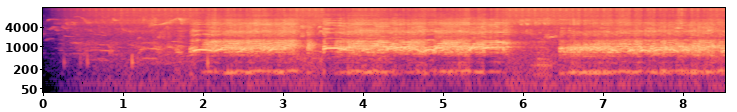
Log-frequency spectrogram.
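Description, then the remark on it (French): A flock of geese honks loudly and continuously, a dense clamor of overlapping nasal calls that swells in after a quieter start and dips briefly twice before resuming. “Luttant pour sa survie, chaque oie défend son bec, tandis que la vache se fait juge de leur bonne foi, tranchant qui sera tranché.”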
